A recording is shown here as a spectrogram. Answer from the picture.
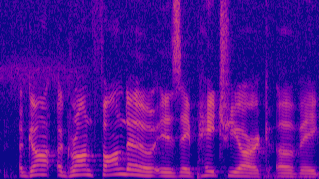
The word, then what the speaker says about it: granfondo: Granfondo. What is a granfondo for us? – Can you spell it? – GRANFONDO. – So it's not grandfondo. – Yeah, it's granfondo.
